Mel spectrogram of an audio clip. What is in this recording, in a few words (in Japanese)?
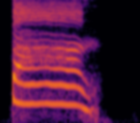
"ばーん", kawaii voice; 1200 kawaii voice!!; 色々なワンショット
